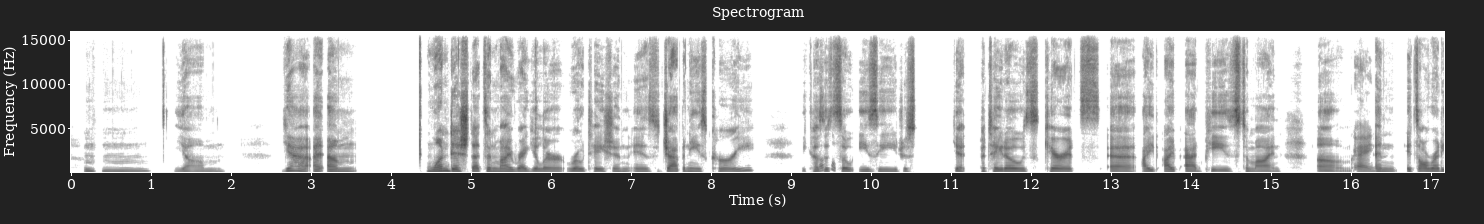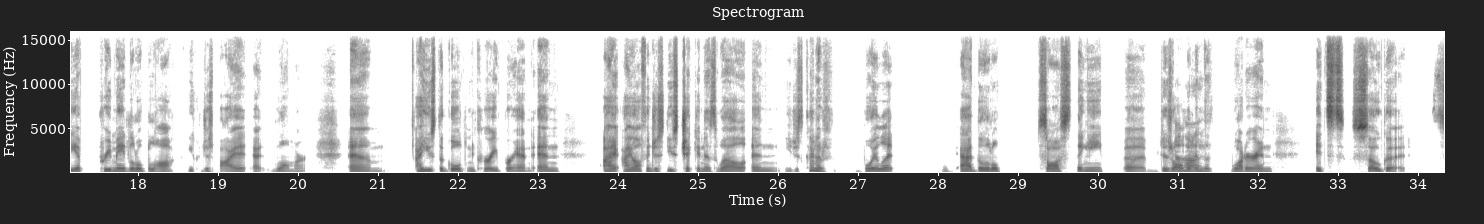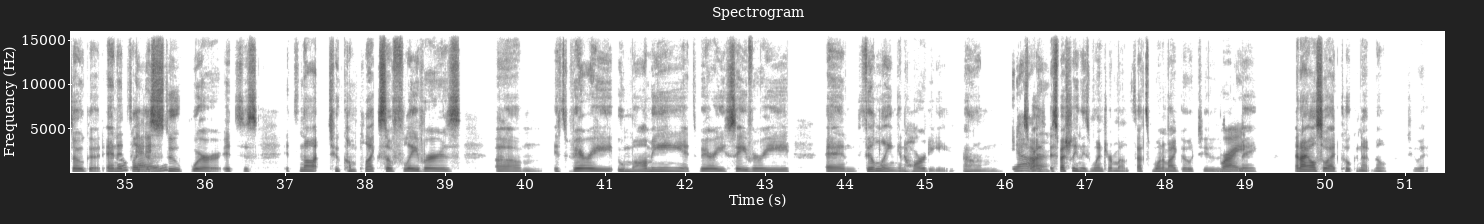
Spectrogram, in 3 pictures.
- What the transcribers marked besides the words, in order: tapping; other background noise
- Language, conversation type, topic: English, unstructured, What habits help me feel more creative and open to new ideas?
